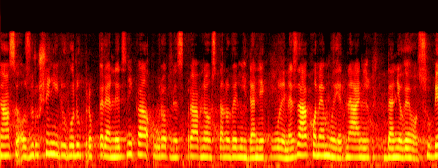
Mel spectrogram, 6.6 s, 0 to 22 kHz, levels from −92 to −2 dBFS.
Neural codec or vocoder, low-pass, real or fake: codec, 24 kHz, 3 kbps, HILCodec; 10.8 kHz; fake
